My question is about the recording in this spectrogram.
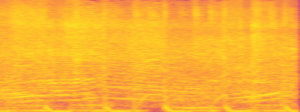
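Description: Motocross bike engines revving in rising and falling sweeps over loud electronic music with a heavy, steady beat.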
